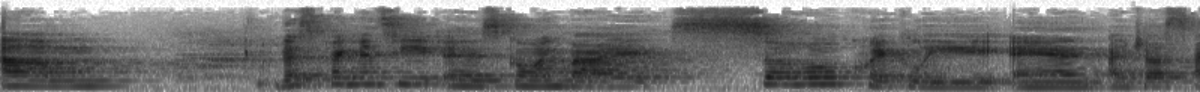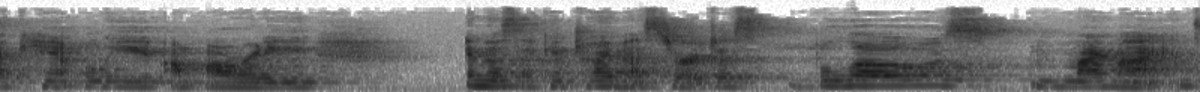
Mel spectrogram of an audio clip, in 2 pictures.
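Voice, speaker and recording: Over noticeable background noise and audible room echo, a woman speaks at a very slow pace. Her pitch is medium with ordinary variation. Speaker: vlogger. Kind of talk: casual vlog. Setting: at home. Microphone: echoey room.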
